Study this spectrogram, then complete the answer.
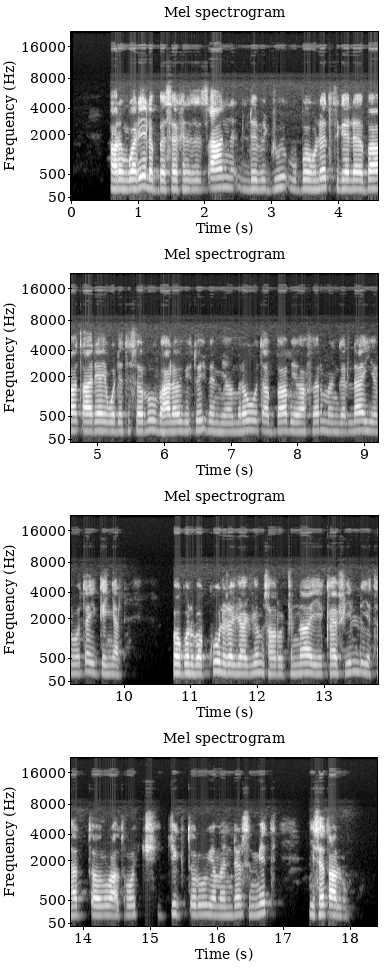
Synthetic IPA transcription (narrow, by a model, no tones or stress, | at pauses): ʔaɾəŋɡʷad̪e̞jɛləbːəsəkɨnsʼɨsʼanlɨβd͡ʒubəhulət̪ːɡələbat̪ʼaɾjajɛwɔd̪ət̪ʰəsərːubahlawibe̞t̪ʰo̞t͡ʃːbəmːiamɾəwt̪ʼəbːabjɛβafəɾməŋɡəd̪lajːɛɾot̪ʼəjɪɡːəɲːal | b̥əɡo̞nbəkʰːulːəɾəd͡ʒaʒumsaɾo̞t͡ʃːɨnːajɛkʰəfiljɛt̪ʰat̪ʼːəɾuat̪ʼɾo̞t͡ʃːɨd͡ʒːɪɡt̪ʼɨɾujɛmənd̪əɾsɨmːe̞t̪ | jɪsət̪ʼalːu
